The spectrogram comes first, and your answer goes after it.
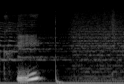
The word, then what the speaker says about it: Gris: Gris is pronounced Cree. Is it? Whoops, I mispronounced that.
